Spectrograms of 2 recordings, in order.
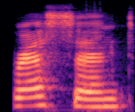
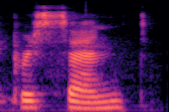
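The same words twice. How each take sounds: First: The stress is on the first syllable. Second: The stress is on the second syllable. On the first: Being there. "present as an adjective, like being there, stresses the first syllable" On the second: Giving something. "present as a verb, like giving, stresses the second"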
